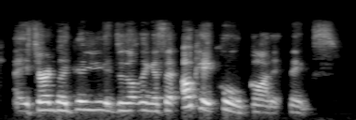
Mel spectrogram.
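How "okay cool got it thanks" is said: put-on heavy British accent. Speaker retells answering a text about a calendar invite: very british accent. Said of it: "said it with that very British accent".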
